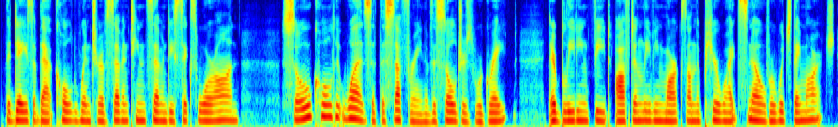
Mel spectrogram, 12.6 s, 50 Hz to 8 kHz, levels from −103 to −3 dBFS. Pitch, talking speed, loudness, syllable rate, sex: 165 Hz, 185 wpm, -19 LUFS, 4.9 syllables/s, female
